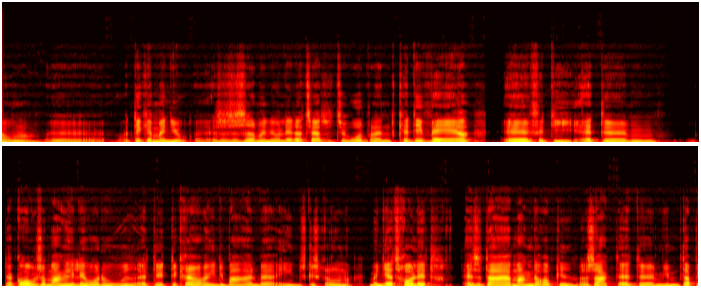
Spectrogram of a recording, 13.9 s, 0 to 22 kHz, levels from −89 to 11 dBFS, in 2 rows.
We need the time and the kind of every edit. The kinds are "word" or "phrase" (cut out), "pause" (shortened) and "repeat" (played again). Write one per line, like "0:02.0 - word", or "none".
0:04.8 - pause
0:06.8 - pause
0:10.6 - pause
0:11.5 - pause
